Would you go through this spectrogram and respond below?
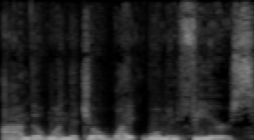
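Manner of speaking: usual speaking voice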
